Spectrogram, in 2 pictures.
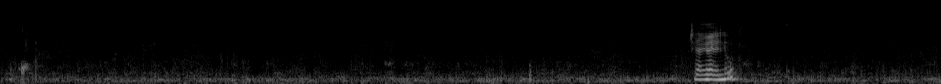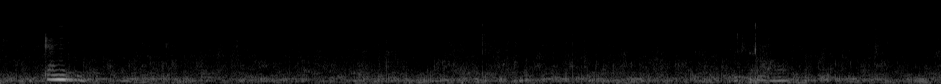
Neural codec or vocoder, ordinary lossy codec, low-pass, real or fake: codec, 24 kHz, 1.5 kbps, HILCodec; none; 7.2 kHz; fake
